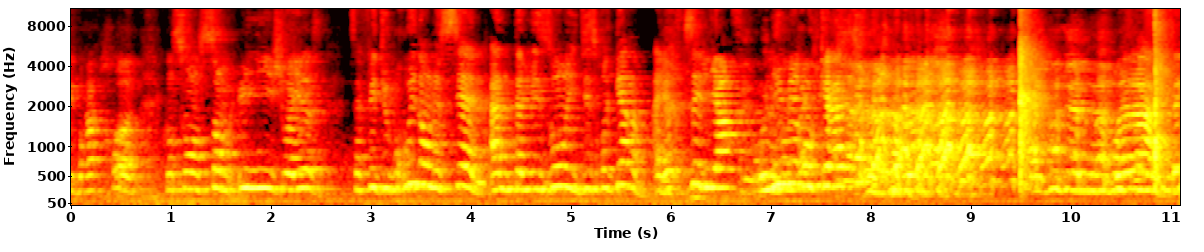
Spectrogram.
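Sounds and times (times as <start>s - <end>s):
women's voices and laughter: 5.9s - 11.0s
sharp hand claps: 9.4s - 9.8s, 10.8s - 11.0s.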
